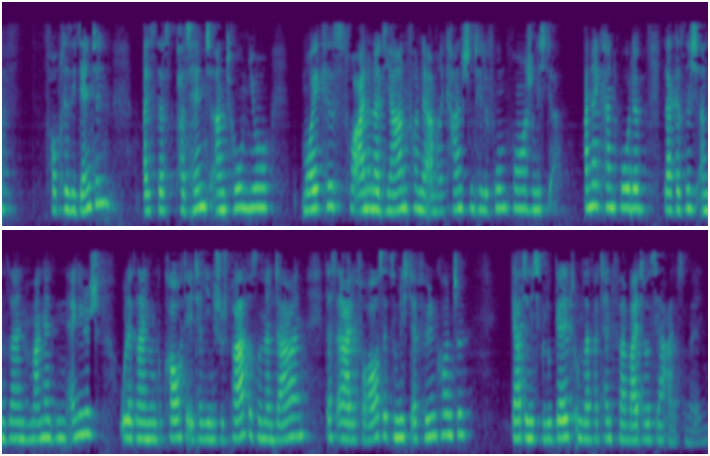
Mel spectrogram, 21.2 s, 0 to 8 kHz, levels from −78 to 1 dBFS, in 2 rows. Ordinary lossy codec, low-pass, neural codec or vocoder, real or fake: MP3, 24 kbps; 7.2 kHz; codec, 16 kHz, about 1 kbps, DyCAST, with the encoder's durations; fake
